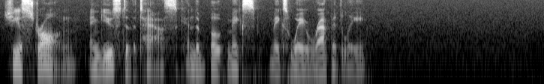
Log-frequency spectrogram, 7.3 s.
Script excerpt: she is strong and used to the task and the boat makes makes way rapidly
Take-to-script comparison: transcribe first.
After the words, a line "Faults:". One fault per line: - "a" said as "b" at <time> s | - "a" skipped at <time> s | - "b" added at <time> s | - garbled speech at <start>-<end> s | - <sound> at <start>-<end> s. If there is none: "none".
she is strong and used to the task and the boat makes makes way rapidly
Faults:
none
